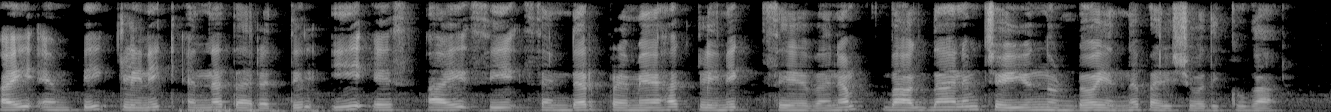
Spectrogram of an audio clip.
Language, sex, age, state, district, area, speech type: Malayalam, female, 18-30, Kerala, Malappuram, rural, read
